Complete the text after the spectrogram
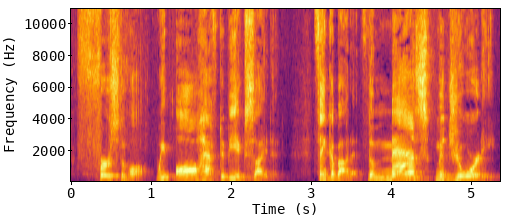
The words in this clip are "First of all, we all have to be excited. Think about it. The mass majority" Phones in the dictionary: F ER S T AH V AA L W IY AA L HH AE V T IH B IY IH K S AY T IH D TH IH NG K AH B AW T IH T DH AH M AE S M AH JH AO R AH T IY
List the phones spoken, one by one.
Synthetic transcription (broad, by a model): F ER S T AH V AA L W IY AA L HH AE F T IH B IY IH K S AY T IH D TH IH NG K AH B AW T IH T DH AH M AE S M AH JH AO R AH T IY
